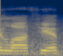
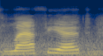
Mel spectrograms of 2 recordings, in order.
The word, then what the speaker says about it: Lafayette: when I started Lafayette and that's how they pronounce it yeah Lafayette I want to say Lafayette but it's Lafayette and we there's a we found an events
